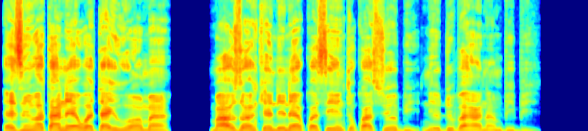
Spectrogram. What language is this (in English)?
Igbo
